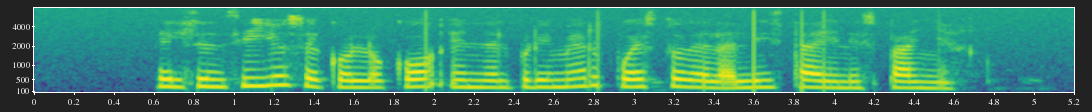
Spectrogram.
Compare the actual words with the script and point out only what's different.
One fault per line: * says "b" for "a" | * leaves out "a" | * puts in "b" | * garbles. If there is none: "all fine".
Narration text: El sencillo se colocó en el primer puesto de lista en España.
* puts in "la"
